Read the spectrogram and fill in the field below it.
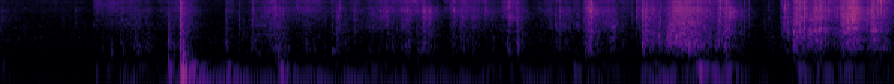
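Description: Cardboard rustles and scrapes as a box is opened by hand.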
